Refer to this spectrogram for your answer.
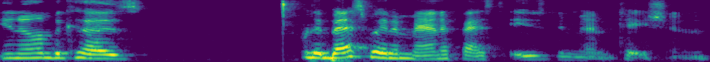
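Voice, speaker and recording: An animated woman with an Atlanta accent, fairly high in pitch, at a fairly quick pace. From Baltimore, Maryland. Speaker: spiritual YouTuber. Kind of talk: casual livestream chat.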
